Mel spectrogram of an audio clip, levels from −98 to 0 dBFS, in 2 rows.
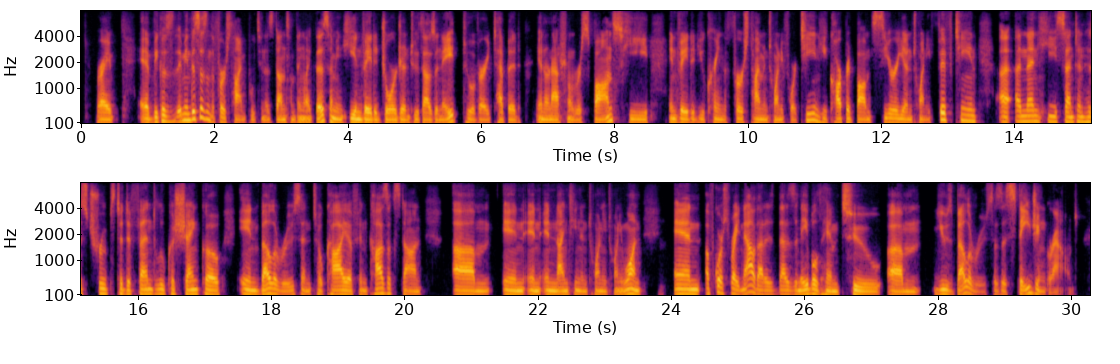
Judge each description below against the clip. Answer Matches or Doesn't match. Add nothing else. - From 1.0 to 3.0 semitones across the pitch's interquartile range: Doesn't match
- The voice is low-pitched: Matches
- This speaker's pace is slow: Doesn't match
